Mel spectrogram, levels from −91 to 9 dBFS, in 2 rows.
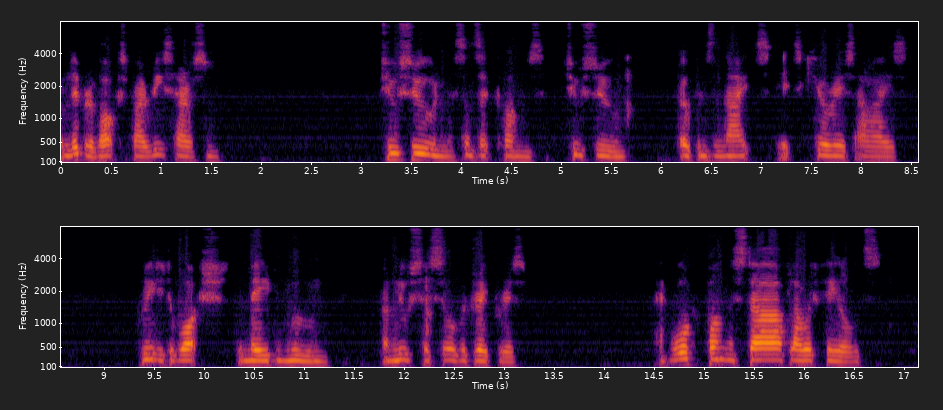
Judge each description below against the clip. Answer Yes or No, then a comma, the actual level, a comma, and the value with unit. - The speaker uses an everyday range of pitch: No, narrow, 2.0 semitones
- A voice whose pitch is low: Yes, low, 110 Hz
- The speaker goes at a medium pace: No, slow, 120 wpm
